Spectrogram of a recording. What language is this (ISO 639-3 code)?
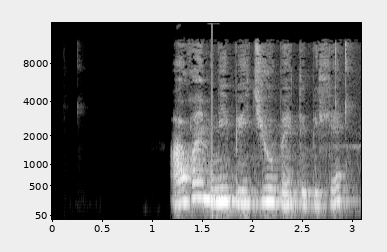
mon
